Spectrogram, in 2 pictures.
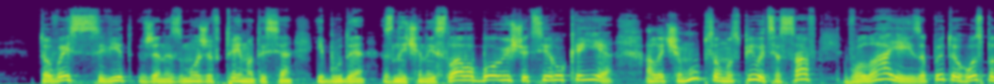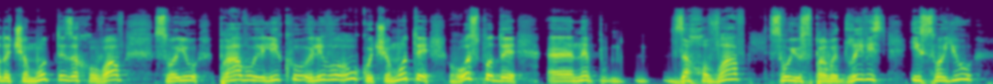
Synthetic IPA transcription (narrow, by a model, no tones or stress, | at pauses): t̪ɔʋɛsʲsʲʋʲit̪wʒɛnɛzmɔʒɛwt̪ɾɪmɐt̪ɪsʲɐibud̪ɛznɪt͡ʃenɐislˠɑʋɐbɔɦʊʃt͡ʃɔt͡sʲiɾukɪjɛɐlˠɛt͡ʃɔmupsɐlˠmɔspʲiʋɪt͡sʲɐsɑf | ʋɔlˠɑjɛizɐpɪt̪ʊjɛɦɔspɔd̪ɐt͡ʃɔmut̪ɪzɐxɔʋɑwsʋɔjupɾɑʋʊjʊkʊlʲiʋʊɾukʊt͡ʃɔmut̪ɪɦɔspɔd̪ɪnɛ | zɐxɔʋɑwsʋɔjuspɾɐʋed̪lˠɪʋʲisʲtʲisʋɔju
